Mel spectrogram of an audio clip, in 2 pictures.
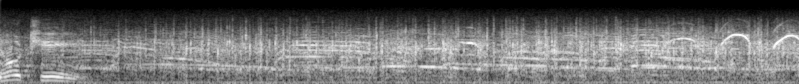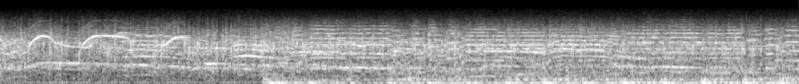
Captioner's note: crowd cheering & applauding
